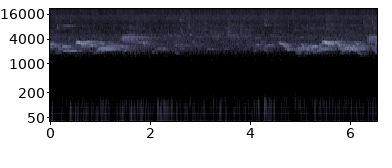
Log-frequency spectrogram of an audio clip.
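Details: Morning birdsong in a cypress forest after rain, recorded 15 June 2021; bright whistled, twittering phrases come and go without pause, with soft low background noise beneath.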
